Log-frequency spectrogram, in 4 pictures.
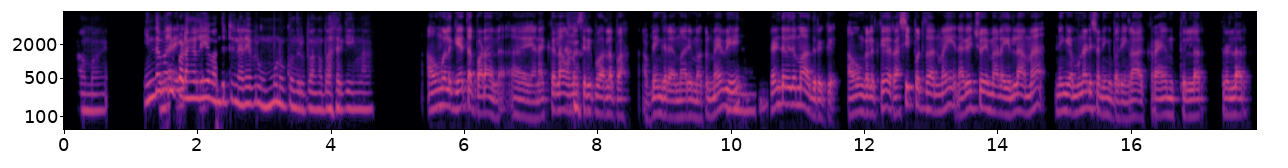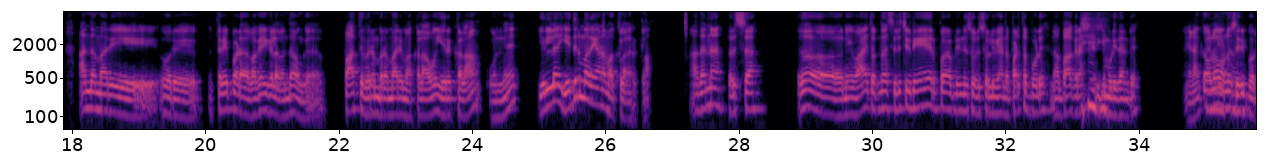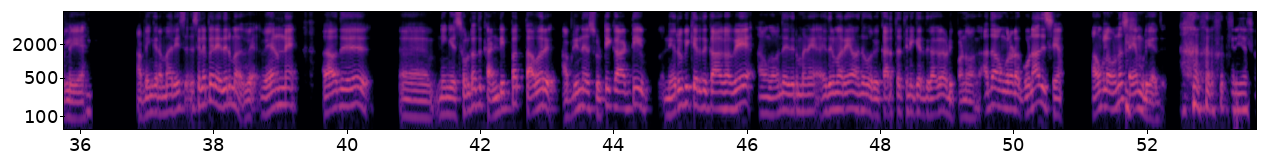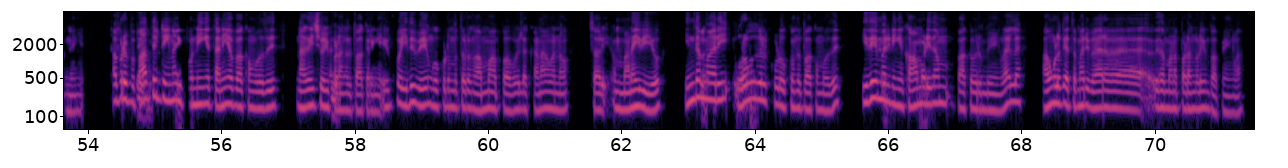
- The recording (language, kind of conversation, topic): Tamil, podcast, ஓய்வெடுக்க நீங்கள் எந்த வகை திரைப்படங்களைப் பார்ப்பீர்கள்?
- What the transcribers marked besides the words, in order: other background noise; laughing while speaking: "உம்னுன்னு உட்கார்ந்து இருப்பாங்க. பார்த்திருக்கீங்களா?"; laugh; in English: "மே பி"; in English: "க்ரைம், தில்லர் திரில்லர்"; laugh; tapping; other noise; laugh; unintelligible speech; in English: "ஸாரி"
